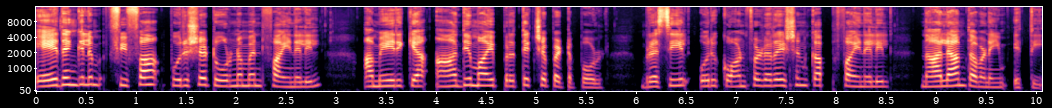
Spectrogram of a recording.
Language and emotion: Malayalam, neutral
